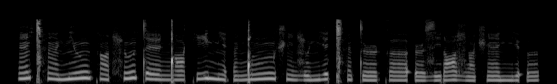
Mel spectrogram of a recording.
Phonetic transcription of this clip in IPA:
ɛ̃ ǀʰ ə̃ː mʲ ũː k ɑ̃ ɬ ũ t ɛː ŋ͡ǃ ɑ k i mʲ ɛ̃ ʔ ə̃ ŋ͡ǃ ũː ʃ ĩ ɮ u mʲ ɛ ǀʰ ə̃ t ə˞ k ʌː ʔ ə˞ z i ɾ ɑ ɮ ɑ̃ ʃ ɛ̃ mʲ ə ʔ ʊ

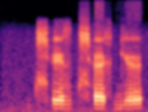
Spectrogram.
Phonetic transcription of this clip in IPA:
t͡ɕʰ e z t͡ɕʰ ɛ x ɡʲ ɘ

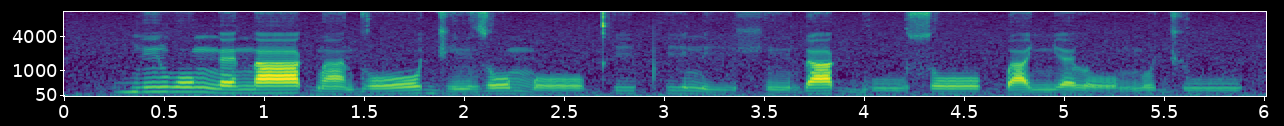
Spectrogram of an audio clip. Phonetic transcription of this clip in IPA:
b ĩ˦ β o˦ ŋ ɛ˦ n aː˦ ɡ͡b ã˨ d oː˨˦ d͡ʒ ĩ˨ z o˦ m oː˨ kʰ i˦ pʰ i˦ n iː˨ ʃ ĩ˨ ɗ a˦ ɡ͡b uː˨ s oː˦ ɡ͡b a˦ ɲ ɛ˦ l oː˨ ŋ ʊ˦ d͡ʒ uː˦

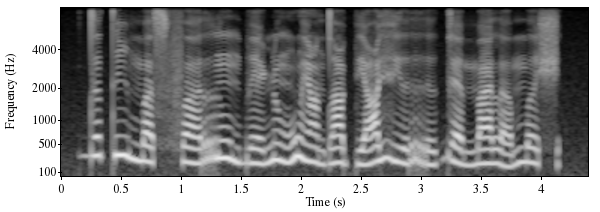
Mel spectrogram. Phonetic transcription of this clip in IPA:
d ə˥˨ t̪ i˥˨ m ɐ˨˩˦ s f ɐ˨˩˦ r ũ˥˨ b e˨˩˦ ɳ ũ˨˩˦ w ẽ˨˩ dˤ e˨˩ pʲ ɑ˩˥ vʲ ɨ˨˩˦ r ɨ˩˥ ɡ ɛ˨˩ m a˦ l ɐ˩˥ m ə˥˨ ʃ

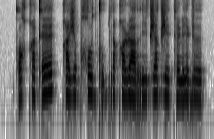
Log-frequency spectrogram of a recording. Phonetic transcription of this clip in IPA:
kʼ ɔ χ qʰ ɨ kʼ ɛ | qʰ e ʒ ɐ b χ u d kʼ u b r ɨ qʰ o ɭ a r i d ʒ a d ʒ e kʰ ɛ ɳ i e̯ ɖ ɘ

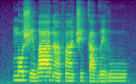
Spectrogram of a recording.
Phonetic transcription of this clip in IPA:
n ɔ˦ ʃ e˨ w aː˦ ɗ ã˨ f ã˨ t͡ʃ ɪ˨ k a˨ ɡʷ e˨ r uː˦

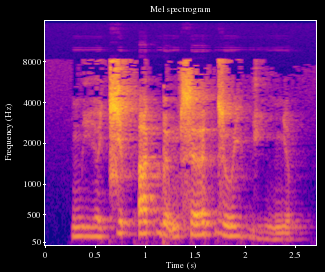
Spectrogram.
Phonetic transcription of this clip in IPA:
m i̤˨˩ ə̯ t͡ɕ ə˦˥ t̚ ʔ a˦˥ k̚ ɓ ə̰˧˥ m s əː˦˥ t̚ z u˧ j ɓ i̤˨˩ ŋ ɲ ə˨˩ p̚

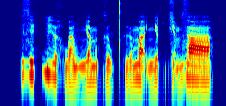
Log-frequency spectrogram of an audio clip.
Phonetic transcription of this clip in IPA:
z i˦˥ t̚ ɓ i˧ ə̯ h w a˧˩ w ɲ a˧ m k ə˨˩ w t̪ʰ ɨ˨˦ ə̯ m a̰ː˧˨ ɲ a˦˥ k̚ t͡ɕ a̰˧˥ m z aː˧

